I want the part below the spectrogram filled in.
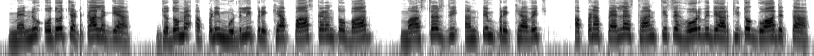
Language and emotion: Punjabi, surprised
